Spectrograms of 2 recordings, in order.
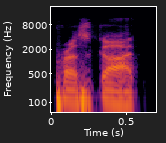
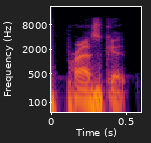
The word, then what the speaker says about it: Prescott: And those who don't know how to pronounce where Desi is, she's in Prescott, Arizona, not Prescott, Arizona. It's Prescott.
